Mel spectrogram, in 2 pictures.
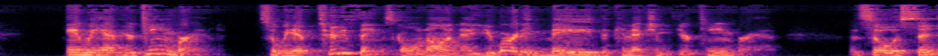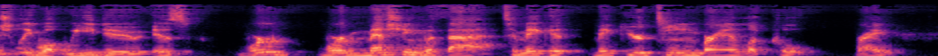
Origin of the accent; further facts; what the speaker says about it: Oregon, United States; well, I grew up in Oregon and we lived by the stadium, used to go to the games.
